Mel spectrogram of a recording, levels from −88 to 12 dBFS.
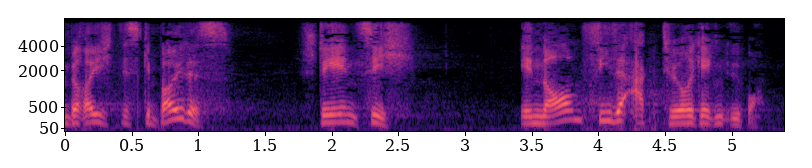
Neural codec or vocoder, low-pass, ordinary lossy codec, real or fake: none; 7.2 kHz; none; real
